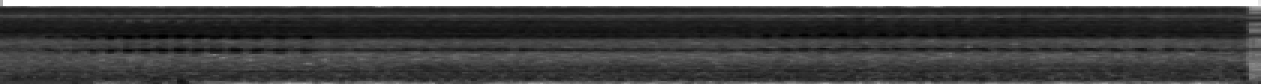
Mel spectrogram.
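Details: Higurashi cicada singing on Amami Ōshima: a continuous high, buzzy, rapidly pulsing drone with tonal bands stacked upward, swelling slightly near the start and again midway, then cutting off abruptly at the end.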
